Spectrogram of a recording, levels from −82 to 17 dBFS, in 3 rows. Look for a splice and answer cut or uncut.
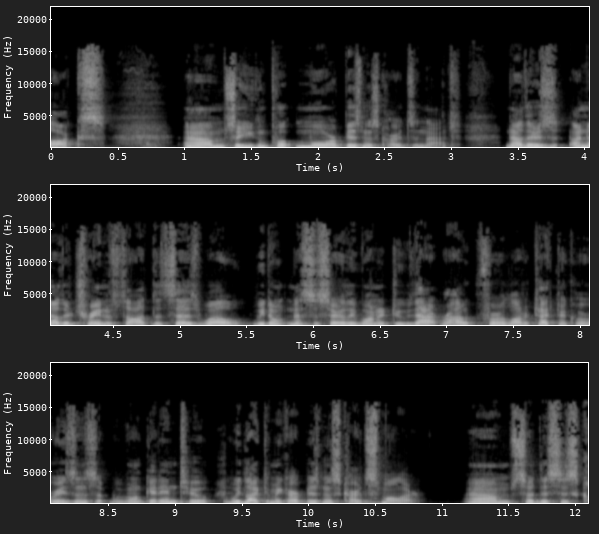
cut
